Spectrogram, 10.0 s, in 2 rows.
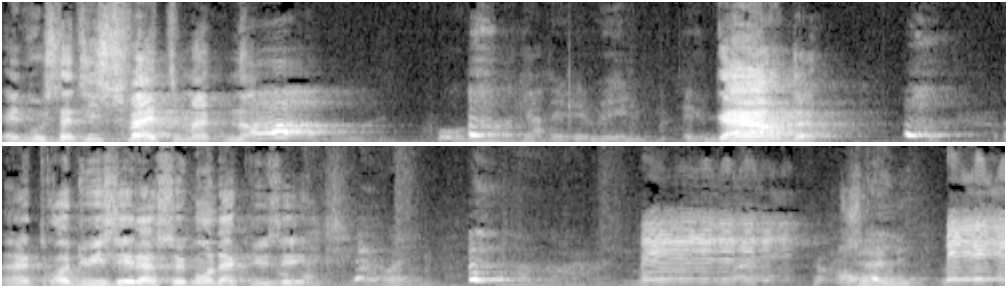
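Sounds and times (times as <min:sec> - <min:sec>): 
speech: 0:00.0 - 0:01.6, 0:03.6 - 0:04.2, 0:05.0 - 0:07.2, 0:09.2 - 0:10.0
goat bleating: 0:08.2 - 0:10.0.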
